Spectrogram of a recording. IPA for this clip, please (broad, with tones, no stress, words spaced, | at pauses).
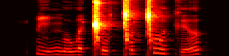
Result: k͡pi˧˩˧ŋu˩˧ wə˩˧ǁu˧˩˧ǀʊ˧˥ ǀu˥˩kʲʊ˩˥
